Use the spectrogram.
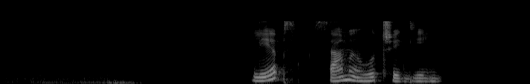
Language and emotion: Russian, neutral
